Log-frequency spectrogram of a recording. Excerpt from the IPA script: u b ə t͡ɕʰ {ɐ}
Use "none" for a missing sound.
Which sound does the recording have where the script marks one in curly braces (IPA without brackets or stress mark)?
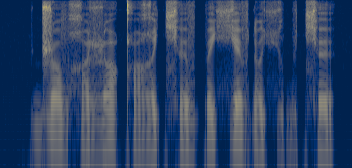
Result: ə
